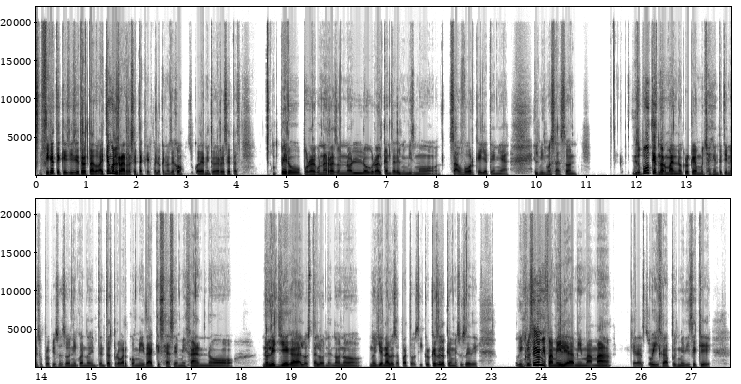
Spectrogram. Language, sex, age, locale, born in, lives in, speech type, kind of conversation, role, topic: Spanish, male, 25-29, es-MX, Mexico, Mexico, conversation, podcast, guest, ¿Qué plato te recuerda a tu infancia?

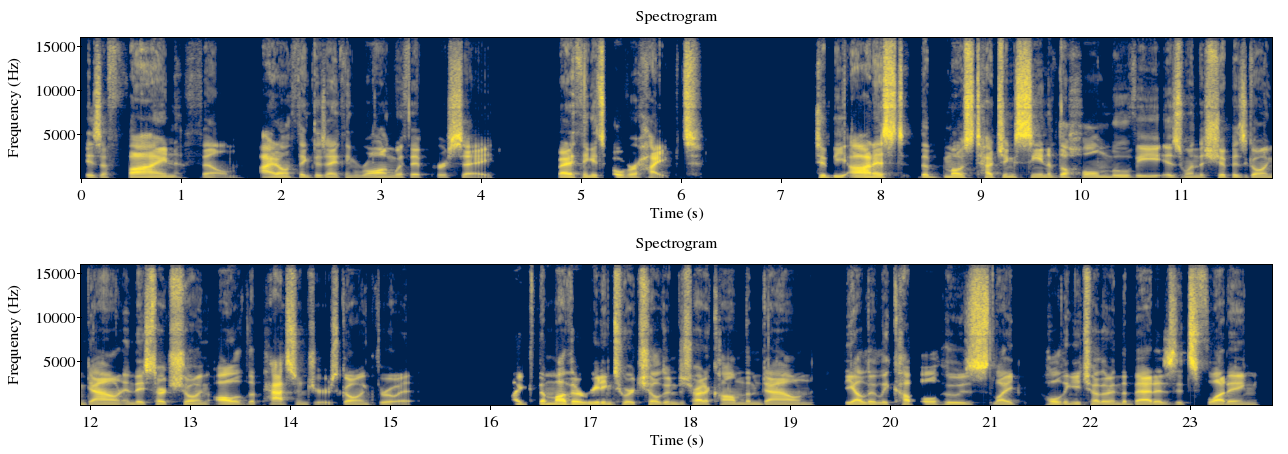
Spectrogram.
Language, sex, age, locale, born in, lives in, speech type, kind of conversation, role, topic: English, male, 25-29, en-US, United States, United States, conversation, unstructured, none, Which movie’s pacing should I study to improve my scene rhythm?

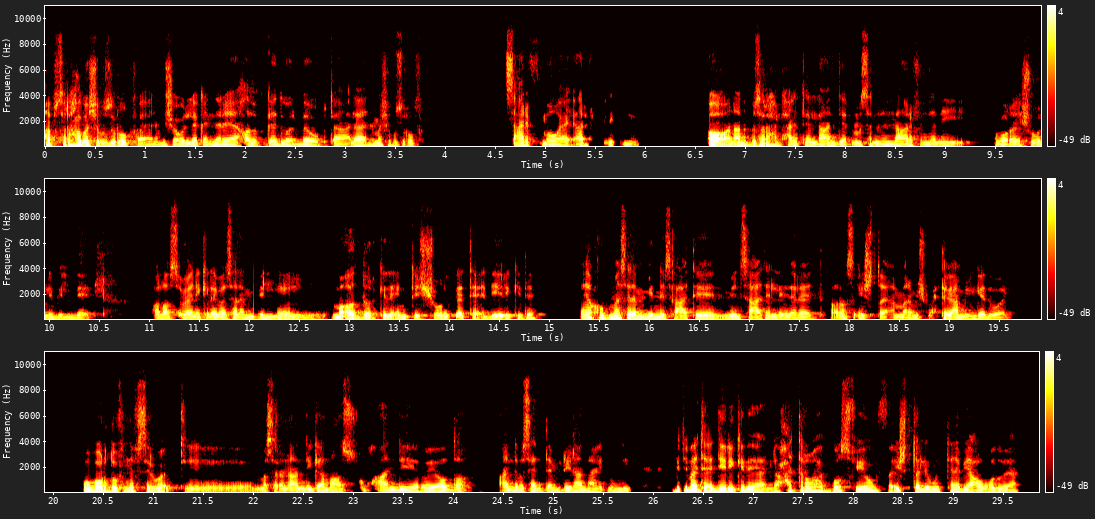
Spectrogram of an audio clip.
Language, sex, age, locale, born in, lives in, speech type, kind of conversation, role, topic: Arabic, male, 18-19, ar-EG, Egypt, Egypt, conversation, podcast, guest, إزاي بتلاقي وقت للرياضة وسط مشاغلك؟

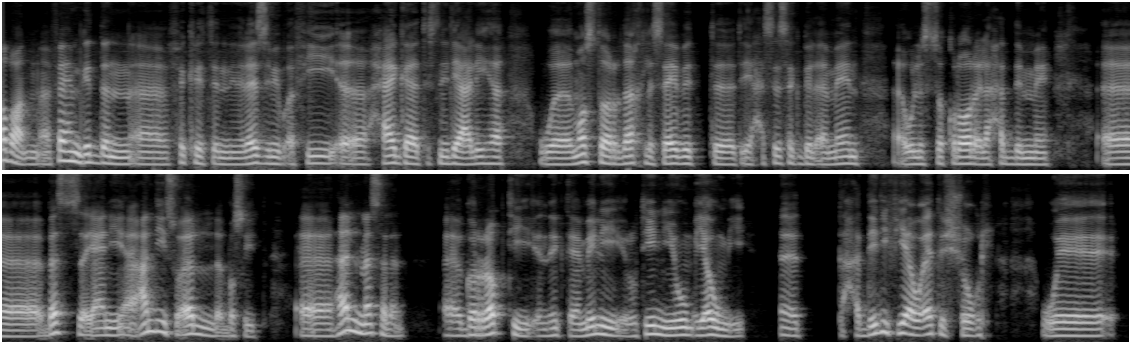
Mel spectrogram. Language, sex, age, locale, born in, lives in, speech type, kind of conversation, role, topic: Arabic, male, 20-24, ar-EG, Egypt, Egypt, conversation, advice, advisor, إزاي أحط حدود صحية بين الشغل وحياتي الشخصية؟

